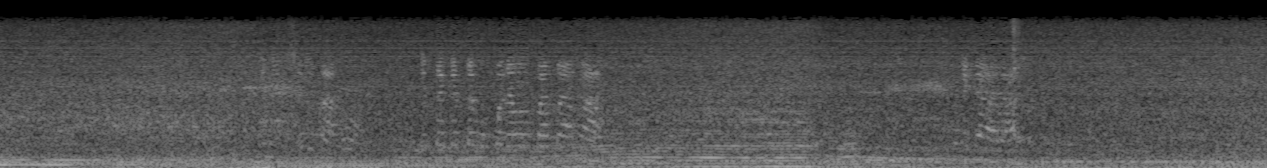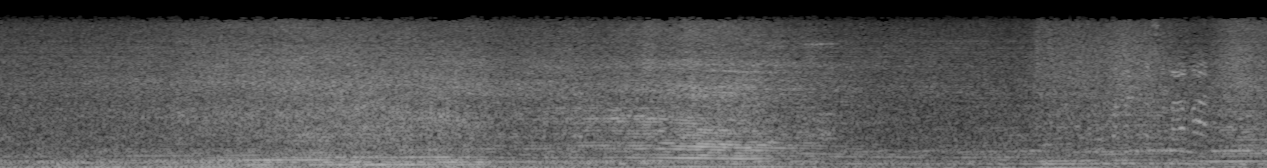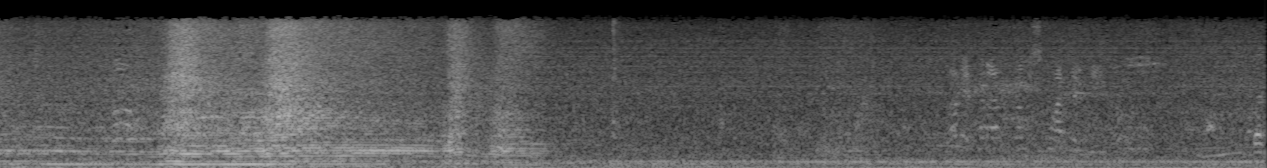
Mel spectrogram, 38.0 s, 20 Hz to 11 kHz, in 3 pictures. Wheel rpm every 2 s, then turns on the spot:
0, 0, 0, 0, 0, 0, 0, 0, 0, 0, 0, 0, 0, 0, 0, 0, 0, 0, 0.
none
